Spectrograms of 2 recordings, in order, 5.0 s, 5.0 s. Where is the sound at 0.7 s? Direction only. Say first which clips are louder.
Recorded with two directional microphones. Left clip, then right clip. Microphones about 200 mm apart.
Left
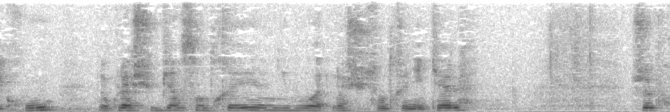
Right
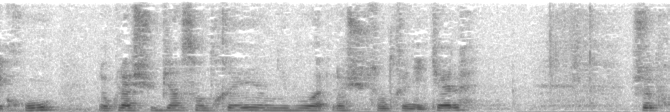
Even; 15° left (ahead or behind).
